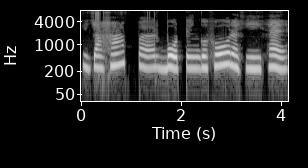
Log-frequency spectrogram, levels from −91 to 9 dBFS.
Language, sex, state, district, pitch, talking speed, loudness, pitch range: Hindi, female, Madhya Pradesh, Dhar, 250 Hz, 85 wpm, -16 LUFS, 240-275 Hz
